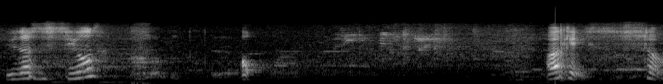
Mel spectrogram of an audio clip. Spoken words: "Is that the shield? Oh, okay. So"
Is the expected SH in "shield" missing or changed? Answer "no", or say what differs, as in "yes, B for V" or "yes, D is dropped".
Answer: yes, S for SH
